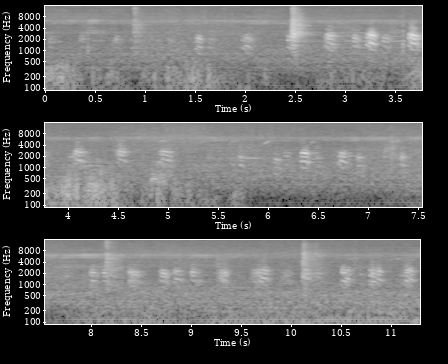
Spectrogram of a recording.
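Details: Spanish imperial eagle calling: a loose series of short, hoarse, mid-pitched barks, irregularly spaced, over a steady background hiss with low rumbling.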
